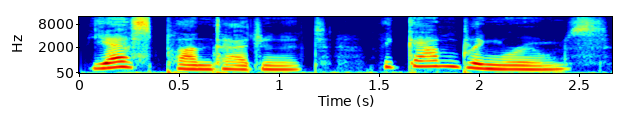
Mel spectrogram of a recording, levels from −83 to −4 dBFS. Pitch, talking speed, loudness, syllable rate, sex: 230 Hz, 110 wpm, -19 LUFS, 3.9 syllables/s, female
